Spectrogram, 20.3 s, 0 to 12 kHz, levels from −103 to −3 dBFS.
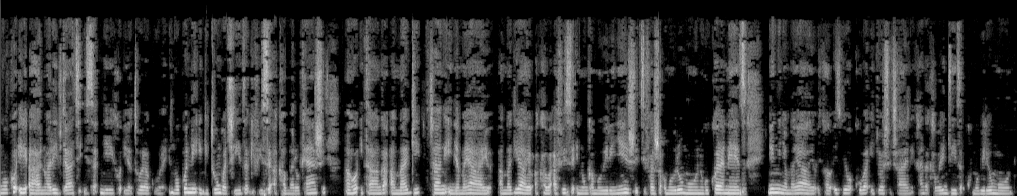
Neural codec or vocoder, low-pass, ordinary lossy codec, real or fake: none; 10.8 kHz; AAC, 32 kbps; real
